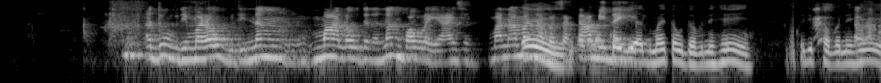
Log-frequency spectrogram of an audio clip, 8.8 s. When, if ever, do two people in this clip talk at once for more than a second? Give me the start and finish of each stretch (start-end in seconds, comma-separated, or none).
5.2-6.5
